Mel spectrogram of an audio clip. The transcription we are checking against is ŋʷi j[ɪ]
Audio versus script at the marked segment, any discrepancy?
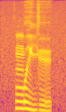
no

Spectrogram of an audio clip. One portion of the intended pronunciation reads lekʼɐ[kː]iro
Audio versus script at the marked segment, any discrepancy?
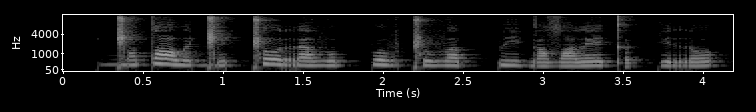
no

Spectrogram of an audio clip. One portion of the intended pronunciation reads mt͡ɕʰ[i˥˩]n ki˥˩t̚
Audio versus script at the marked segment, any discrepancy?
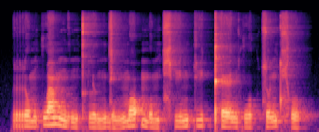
yes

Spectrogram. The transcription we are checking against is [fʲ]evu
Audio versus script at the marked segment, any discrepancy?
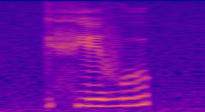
no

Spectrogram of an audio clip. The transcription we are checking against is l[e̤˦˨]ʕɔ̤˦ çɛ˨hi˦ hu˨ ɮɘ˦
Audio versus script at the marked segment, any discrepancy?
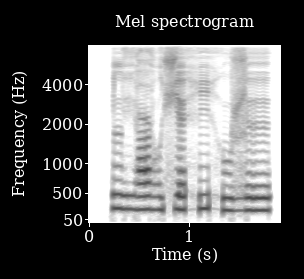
no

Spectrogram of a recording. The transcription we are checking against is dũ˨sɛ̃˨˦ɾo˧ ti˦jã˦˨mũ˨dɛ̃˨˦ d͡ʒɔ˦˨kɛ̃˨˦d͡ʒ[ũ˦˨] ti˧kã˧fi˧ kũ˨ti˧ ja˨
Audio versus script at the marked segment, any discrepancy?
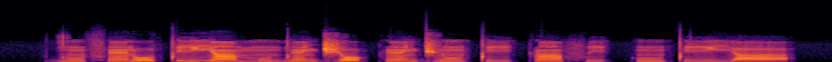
no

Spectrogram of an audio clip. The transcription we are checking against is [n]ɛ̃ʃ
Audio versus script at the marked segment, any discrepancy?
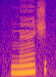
no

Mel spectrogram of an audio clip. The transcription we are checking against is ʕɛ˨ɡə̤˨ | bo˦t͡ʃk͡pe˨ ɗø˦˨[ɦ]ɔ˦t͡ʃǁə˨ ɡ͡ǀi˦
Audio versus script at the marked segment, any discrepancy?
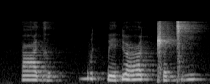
yes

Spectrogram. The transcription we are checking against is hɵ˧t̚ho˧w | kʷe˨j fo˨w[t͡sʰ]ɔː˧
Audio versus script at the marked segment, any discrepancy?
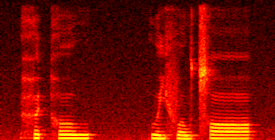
no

